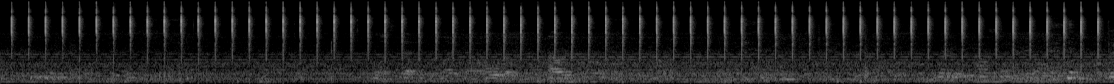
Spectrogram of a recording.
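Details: Sharp, evenly spaced clicking pulses, about three per second, over faint room noise: a focused shockwave therapy device delivering treatment pulses to a patient's hip for chronic hip pain, during a chiropractic demonstration.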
